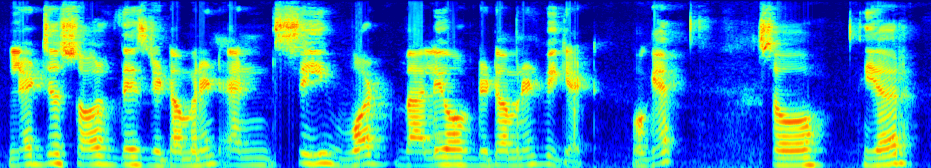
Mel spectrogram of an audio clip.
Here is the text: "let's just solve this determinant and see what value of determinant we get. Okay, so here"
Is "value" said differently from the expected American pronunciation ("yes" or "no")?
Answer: no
